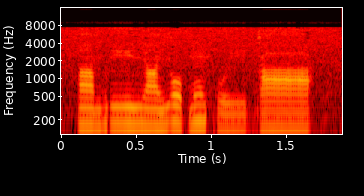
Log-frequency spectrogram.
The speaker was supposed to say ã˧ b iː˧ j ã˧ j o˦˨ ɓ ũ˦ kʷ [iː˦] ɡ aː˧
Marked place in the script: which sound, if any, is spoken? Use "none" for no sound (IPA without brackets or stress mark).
iː˨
